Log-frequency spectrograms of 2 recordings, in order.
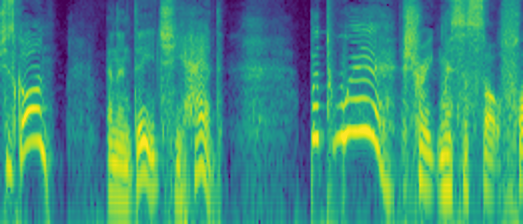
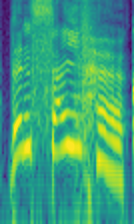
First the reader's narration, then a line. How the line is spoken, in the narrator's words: cried Mrs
